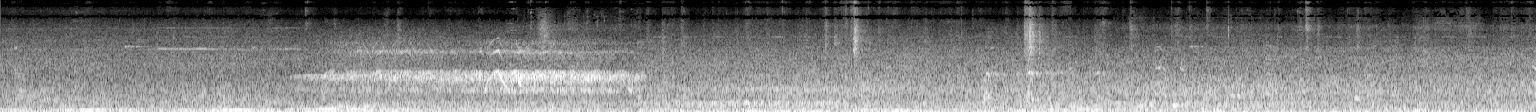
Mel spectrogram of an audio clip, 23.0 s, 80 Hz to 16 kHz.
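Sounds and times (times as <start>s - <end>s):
low rumble of vehicle engines: 0.0s - 23.0s
emergency vehicle siren: 2.5s - 10.0s.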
